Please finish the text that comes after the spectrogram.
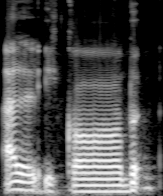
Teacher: aliqob yaitu ada huruf Qalqalah ba yang matinya karena dibaca wakaf cara membacanya memantulkan huruf ba dengan tebal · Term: Qalqalah Kubro, qalqalah kubro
